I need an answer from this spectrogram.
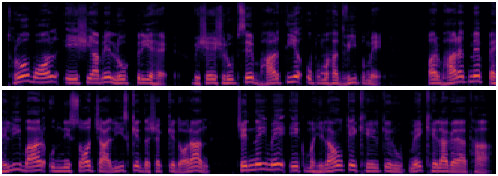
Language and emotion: Hindi, neutral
